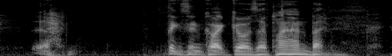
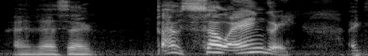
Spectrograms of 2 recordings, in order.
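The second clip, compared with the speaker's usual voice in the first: ordinary talk, nothing marked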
